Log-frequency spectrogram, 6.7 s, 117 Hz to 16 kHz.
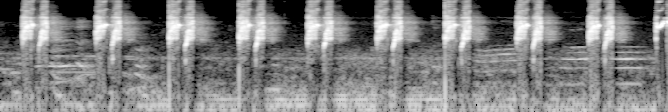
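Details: Lovebird giving its fighting sound, meant to provoke and excite rivals. Loud, shrill, harsh chirps in tight double bursts, repeated steadily about every 0.7 seconds, nine bursts in all, over faint low background rumble.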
